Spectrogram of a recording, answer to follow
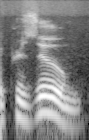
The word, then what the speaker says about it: presume: say it together here this s has a z sound to it so we say presume okay so why don't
